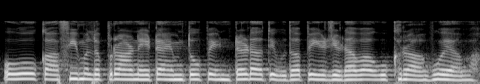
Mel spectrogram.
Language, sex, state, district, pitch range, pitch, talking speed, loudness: Punjabi, female, Punjab, Kapurthala, 220-235 Hz, 230 Hz, 200 wpm, -9 LUFS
